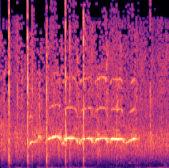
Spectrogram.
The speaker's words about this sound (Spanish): Muy bien, un aplauso, un aplauso.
